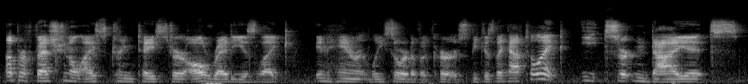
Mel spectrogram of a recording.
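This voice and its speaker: A man co-hosting a podcast, joking in casual group chat and bursting into shouts. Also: mid-range voice, moderate pace, few pauses. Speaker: podcast co-host.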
